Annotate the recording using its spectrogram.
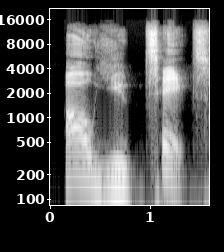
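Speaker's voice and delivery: high, sudden yelled curse. Reacting after detaching the engines by mistake: yelling. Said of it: "I'm sorry for yelling the word tit".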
